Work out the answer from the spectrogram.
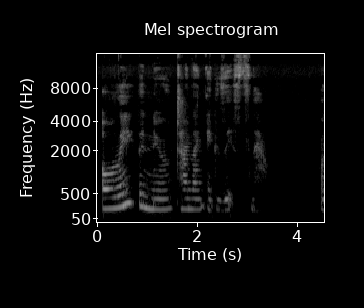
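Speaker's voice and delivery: slow, soft whisper. Shown as a demonstration. Repeating the truth to viewers in a slow whisper. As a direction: breathe it slowly like a secret truth. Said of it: "repeats line, then whispers it".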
